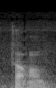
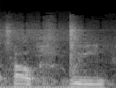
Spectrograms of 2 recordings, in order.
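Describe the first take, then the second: First: Both the L and kw sounds are dropped. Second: Both the L and kw sounds are pronounced. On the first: This is how local people say it. The speaker calls it right. "the local people would even take the L out" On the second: It is read as the spelling suggests. The speaker calls it wrong. "you think that the Q U were there"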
